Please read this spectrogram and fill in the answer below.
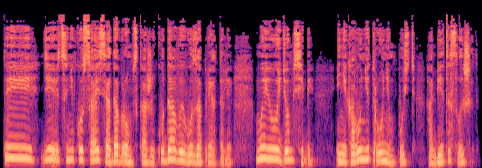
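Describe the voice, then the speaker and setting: A woman reading an audiobook, voicing a calm, steady male warrior who speaks persuasively. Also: mid-range voice, a little fast, vocal fry, breathy edge, dry recording, clean studio sound.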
